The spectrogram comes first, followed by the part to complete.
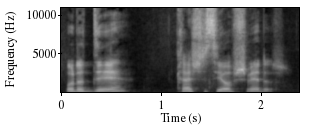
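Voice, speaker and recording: Male quiz master, dry and matter-of-fact, voice a bit higher than usual. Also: fairly even intonation, unhurried. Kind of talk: reading quiz questions.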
